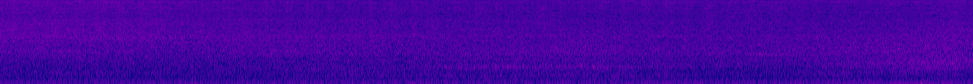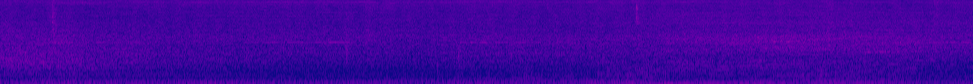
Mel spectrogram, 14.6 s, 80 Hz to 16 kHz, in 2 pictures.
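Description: BAIC BJ20 SUV's engine running steadily at idle, with a brief rise in engine sound near the end.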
